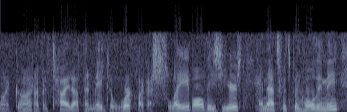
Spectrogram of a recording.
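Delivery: ordinary delivery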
